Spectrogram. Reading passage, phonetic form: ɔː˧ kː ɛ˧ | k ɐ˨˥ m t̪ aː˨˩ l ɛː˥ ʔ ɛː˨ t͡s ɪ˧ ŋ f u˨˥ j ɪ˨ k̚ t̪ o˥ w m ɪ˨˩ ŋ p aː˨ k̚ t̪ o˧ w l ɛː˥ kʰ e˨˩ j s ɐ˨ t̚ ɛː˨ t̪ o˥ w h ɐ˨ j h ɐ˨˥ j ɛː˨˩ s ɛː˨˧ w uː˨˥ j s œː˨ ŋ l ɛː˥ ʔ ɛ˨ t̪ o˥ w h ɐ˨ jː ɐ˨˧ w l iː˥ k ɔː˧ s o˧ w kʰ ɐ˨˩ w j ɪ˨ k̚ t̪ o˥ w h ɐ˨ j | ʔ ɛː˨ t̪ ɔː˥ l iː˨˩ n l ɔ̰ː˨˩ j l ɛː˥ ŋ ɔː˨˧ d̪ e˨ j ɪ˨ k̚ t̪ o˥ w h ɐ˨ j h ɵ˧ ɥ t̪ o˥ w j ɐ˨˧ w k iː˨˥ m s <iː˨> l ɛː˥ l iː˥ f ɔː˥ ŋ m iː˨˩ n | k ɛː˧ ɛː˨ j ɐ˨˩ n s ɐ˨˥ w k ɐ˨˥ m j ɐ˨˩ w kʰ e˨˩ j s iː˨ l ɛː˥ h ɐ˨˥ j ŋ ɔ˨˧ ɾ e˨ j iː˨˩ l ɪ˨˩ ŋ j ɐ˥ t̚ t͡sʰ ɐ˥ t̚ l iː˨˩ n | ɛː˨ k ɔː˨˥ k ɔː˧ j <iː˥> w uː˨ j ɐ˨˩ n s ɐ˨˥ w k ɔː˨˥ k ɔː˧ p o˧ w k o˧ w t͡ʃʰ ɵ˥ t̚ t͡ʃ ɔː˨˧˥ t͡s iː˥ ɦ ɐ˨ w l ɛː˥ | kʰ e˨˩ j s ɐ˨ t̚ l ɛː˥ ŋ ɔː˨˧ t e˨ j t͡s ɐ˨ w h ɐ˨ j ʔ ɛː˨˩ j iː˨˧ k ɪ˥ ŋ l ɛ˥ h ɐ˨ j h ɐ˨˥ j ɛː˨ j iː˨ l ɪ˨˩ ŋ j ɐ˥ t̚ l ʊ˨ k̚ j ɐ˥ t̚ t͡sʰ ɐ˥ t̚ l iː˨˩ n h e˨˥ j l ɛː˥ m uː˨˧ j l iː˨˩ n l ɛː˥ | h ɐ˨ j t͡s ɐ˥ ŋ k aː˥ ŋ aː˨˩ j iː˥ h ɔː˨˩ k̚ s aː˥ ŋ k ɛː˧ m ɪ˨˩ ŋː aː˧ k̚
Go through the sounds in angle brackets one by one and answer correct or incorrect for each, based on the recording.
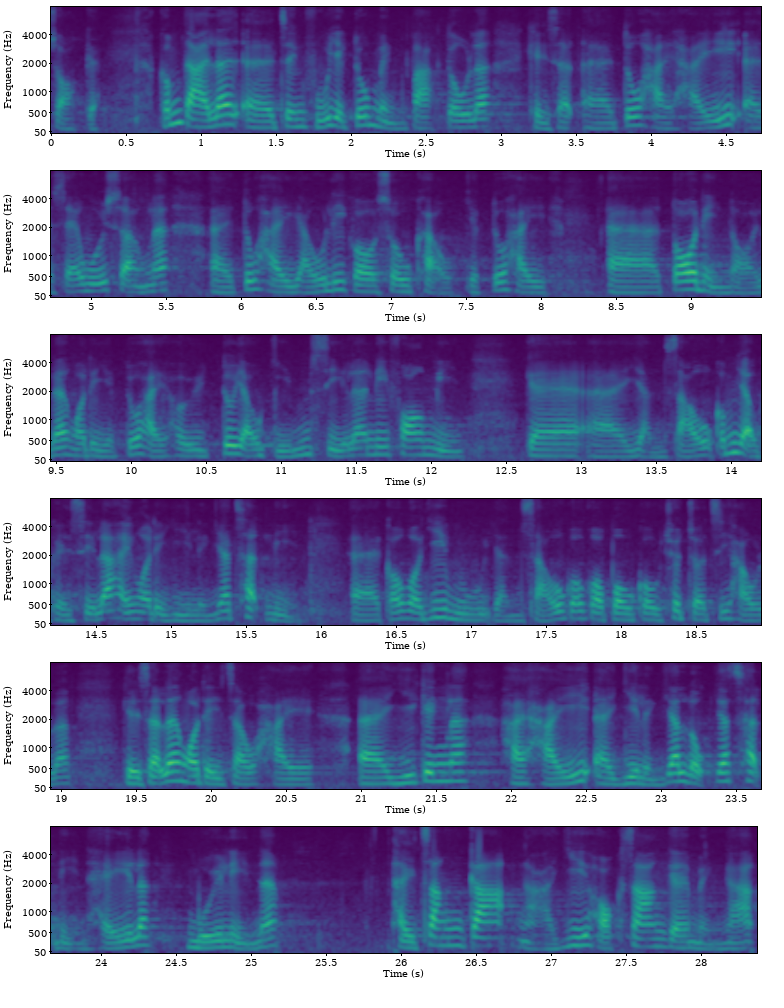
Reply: correct, correct

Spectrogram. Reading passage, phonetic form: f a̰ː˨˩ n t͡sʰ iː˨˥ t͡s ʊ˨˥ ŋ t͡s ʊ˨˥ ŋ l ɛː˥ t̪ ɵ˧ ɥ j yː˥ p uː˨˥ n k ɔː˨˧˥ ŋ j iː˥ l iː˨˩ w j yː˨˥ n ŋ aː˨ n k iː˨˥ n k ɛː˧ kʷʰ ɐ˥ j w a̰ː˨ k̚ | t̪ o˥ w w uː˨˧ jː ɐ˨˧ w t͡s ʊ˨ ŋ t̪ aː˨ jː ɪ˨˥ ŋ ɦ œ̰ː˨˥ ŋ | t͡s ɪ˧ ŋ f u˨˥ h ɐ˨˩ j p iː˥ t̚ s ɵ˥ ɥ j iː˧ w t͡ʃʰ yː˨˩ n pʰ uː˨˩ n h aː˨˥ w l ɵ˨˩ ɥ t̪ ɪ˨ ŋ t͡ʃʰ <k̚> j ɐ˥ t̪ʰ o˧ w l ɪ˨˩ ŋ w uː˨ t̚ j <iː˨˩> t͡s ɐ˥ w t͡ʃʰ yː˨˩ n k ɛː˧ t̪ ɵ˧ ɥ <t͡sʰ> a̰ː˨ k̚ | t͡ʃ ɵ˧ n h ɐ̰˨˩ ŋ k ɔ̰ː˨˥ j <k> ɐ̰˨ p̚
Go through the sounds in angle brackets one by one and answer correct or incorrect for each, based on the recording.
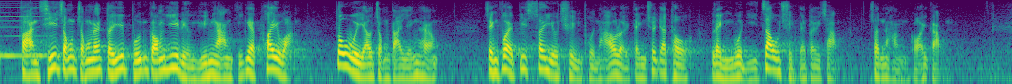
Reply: incorrect, correct, correct, correct

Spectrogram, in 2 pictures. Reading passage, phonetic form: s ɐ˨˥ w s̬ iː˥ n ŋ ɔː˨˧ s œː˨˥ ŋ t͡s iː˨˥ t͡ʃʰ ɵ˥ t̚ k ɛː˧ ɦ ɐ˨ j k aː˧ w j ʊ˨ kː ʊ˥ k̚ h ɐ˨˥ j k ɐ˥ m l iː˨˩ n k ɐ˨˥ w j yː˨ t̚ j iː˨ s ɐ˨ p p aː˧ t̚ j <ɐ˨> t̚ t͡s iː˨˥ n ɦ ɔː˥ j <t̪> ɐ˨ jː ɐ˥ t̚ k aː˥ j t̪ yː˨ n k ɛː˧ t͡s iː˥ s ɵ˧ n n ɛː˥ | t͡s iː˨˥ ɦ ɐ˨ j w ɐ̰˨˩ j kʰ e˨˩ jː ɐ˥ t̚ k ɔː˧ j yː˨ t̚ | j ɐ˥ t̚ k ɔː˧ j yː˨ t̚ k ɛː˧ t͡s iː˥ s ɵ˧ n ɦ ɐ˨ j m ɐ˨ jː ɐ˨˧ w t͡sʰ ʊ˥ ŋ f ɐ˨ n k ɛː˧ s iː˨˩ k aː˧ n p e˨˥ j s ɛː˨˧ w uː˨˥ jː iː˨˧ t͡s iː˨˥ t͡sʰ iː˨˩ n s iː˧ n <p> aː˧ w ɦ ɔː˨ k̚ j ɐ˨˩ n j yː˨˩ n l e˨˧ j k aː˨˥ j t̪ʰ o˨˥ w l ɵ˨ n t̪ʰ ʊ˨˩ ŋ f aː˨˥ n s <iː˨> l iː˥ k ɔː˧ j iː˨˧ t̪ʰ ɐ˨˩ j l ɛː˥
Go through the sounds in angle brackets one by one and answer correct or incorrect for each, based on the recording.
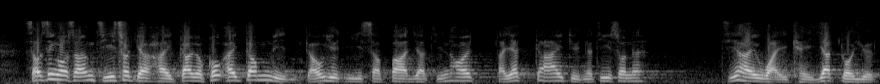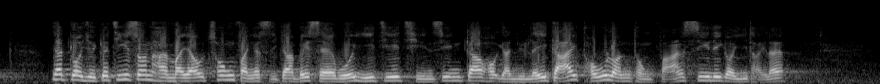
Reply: correct, correct, incorrect, incorrect

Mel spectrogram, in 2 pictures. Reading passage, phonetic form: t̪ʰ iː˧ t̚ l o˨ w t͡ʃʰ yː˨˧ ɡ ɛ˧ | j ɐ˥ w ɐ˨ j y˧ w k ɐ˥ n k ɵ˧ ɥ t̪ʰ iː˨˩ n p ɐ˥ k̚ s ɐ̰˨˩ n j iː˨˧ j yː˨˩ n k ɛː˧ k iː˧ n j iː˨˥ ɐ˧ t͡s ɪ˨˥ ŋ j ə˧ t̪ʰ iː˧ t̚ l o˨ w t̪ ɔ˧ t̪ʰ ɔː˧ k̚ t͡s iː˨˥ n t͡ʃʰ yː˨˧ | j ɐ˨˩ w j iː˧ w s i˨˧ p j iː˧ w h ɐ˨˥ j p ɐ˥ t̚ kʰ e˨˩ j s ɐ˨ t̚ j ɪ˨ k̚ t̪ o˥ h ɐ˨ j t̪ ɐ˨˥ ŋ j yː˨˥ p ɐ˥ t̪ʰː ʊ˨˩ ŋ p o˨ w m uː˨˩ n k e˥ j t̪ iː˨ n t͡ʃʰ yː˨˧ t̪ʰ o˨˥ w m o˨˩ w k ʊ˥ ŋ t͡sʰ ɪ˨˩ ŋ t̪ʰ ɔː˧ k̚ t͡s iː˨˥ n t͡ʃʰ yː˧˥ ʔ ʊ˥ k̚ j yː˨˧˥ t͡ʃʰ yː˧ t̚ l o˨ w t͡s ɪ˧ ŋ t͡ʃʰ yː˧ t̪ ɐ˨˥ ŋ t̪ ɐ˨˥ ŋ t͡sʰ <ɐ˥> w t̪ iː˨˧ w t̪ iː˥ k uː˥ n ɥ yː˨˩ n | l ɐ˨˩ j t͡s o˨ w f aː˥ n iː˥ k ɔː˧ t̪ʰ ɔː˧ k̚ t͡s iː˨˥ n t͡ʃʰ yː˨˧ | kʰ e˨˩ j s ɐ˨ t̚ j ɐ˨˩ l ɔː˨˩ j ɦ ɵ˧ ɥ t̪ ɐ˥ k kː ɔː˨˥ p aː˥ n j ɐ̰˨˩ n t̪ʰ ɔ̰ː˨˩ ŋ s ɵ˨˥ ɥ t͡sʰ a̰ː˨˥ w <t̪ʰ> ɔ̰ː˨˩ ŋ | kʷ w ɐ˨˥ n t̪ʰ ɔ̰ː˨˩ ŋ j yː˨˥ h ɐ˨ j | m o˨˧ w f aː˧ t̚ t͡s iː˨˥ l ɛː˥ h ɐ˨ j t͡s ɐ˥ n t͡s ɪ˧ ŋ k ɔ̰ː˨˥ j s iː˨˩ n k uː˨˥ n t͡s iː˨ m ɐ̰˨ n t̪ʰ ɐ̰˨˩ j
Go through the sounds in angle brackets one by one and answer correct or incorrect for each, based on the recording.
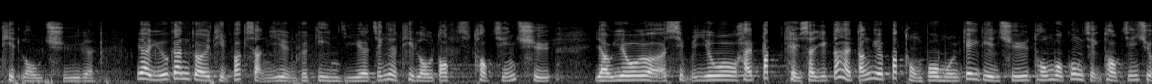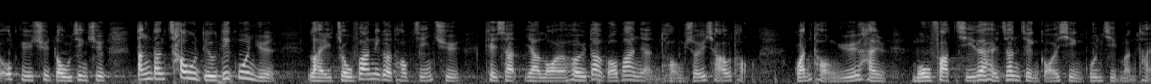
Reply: correct, correct

